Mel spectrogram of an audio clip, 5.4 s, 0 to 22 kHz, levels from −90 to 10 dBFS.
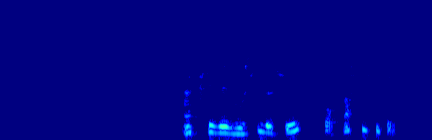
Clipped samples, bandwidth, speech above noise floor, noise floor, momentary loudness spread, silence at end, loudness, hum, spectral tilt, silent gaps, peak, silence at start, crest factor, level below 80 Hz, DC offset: under 0.1%; 15.5 kHz; over 29 dB; under -90 dBFS; 12 LU; 0.45 s; -61 LUFS; none; -7.5 dB/octave; none; -44 dBFS; 2.3 s; 20 dB; under -90 dBFS; under 0.1%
